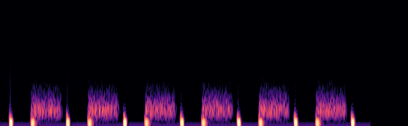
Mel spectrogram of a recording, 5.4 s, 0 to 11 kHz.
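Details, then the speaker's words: Aortic regurgitation, in the context of chronic severe disease: regular heart sounds about 79 per minute, each followed by a long, blowing early diastolic murmur heard at the upper left sternal edge. "on occupation you're going to hear a big Shanley diastolic murmur which is heard back at the upper left sternal edge in the tricuspid occupation area and this is what it sounds like"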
